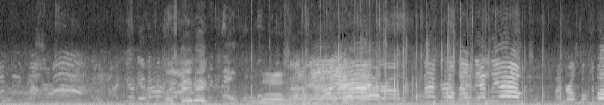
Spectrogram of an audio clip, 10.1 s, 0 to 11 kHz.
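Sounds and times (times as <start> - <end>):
crowd shouting and cheering: 2.5 - 6.6
sharp claps: 4.2 - 9.5.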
